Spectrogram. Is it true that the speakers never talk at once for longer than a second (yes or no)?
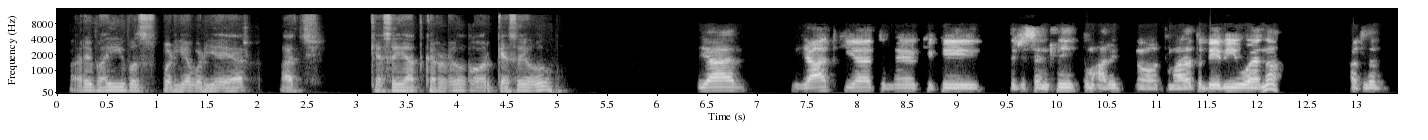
yes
